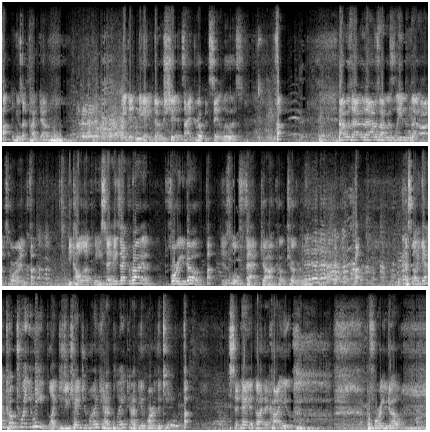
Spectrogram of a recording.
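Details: Adult male comedian with Tourette syndrome, a neurological condition causing involuntary utterances including shouted swear words and tic noises, performing live stand-up; Tourette syndrome (vocal tics, coprolalia).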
